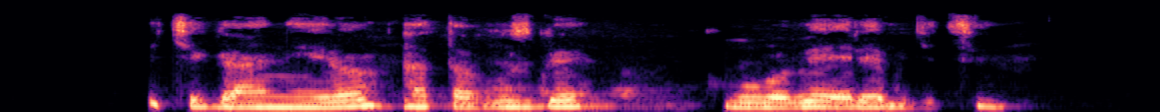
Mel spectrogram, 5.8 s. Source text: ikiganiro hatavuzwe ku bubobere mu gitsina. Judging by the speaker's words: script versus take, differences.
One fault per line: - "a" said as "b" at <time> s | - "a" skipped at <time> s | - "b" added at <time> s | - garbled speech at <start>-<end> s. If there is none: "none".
none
